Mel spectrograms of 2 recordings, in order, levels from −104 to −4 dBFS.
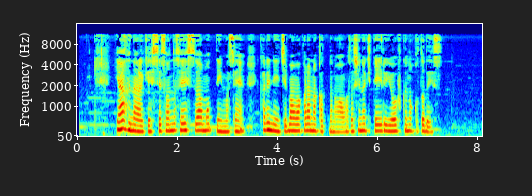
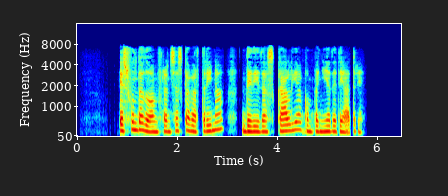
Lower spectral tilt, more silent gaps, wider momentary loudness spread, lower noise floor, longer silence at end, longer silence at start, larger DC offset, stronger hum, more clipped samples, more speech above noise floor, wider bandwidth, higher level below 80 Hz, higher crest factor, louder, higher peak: about the same, -5 dB/octave vs -6 dB/octave; second, none vs 3.95-4.01 s; first, 11 LU vs 7 LU; second, -60 dBFS vs -71 dBFS; about the same, 0.85 s vs 0.8 s; second, 0.35 s vs 0.85 s; neither; neither; neither; second, 40 dB vs 52 dB; first, 11.5 kHz vs 7.6 kHz; about the same, -56 dBFS vs -58 dBFS; about the same, 20 dB vs 18 dB; about the same, -20 LUFS vs -20 LUFS; about the same, -2 dBFS vs -2 dBFS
